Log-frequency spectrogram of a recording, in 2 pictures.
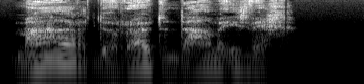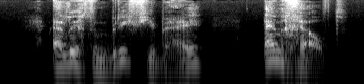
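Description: A male narrator tells a children's adventure story in a lowish, very husky voice. His intonation is animated, and the recording is close and dry. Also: takes it slowly, no echo. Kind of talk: scripted storytelling for a children's audio play. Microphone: close, dry studio microphone.

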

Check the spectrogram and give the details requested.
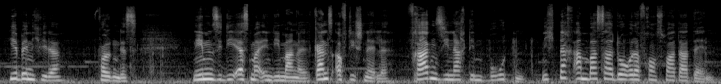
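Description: An actress playing a tough, hot-tempered police investigator who is blunt, commanding and sarcastic, in a radio crime drama. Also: female voice, medium pitch. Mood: brisk, businesslike.

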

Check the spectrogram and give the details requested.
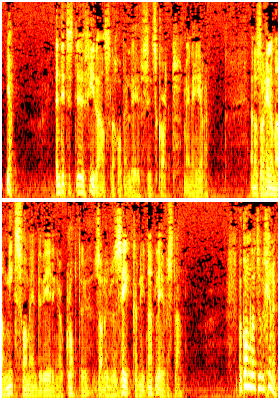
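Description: A confident maverick ex-astronaut in an old radio drama. His voice is very low and animated, and he argues point by point. The recording is muffled. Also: normal speed, creaky, breathy edge, heavily acted. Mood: insistent. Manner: argumentative, rhetorical, building his case point by point. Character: outspoken ex-astronaut turned maverick writer, male, confident and provocative. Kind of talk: 1970 Dutch radio drama acting.

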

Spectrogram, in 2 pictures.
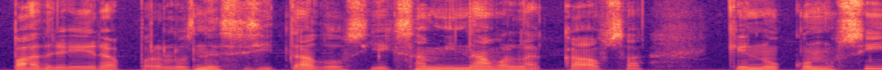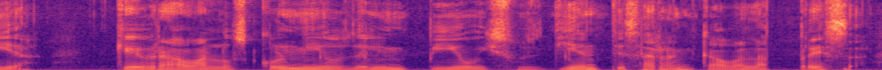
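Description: Man, spanish native, bible podcast host, raspy fry, monotone delivery, casual asides. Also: on the high side, normal speed. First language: Spanish, English second. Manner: conversational, slips English words in. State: tired late at night. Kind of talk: reading scripture aloud with informal commentary.

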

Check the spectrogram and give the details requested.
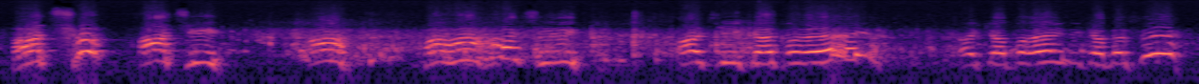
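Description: Excitable high-voiced amateur angler. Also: male voice, measured pace, highs cut off. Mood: frantic excitement. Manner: stammering, repeating words when flustered. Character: excitable, boastful amateur angler, naive and easily flustered. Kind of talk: radio serial comedy acting. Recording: old radio recording with clear hiss.

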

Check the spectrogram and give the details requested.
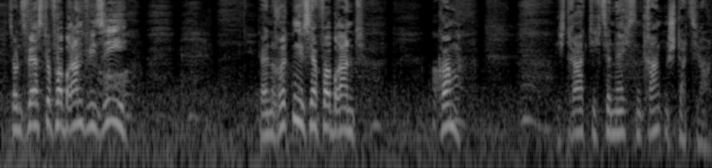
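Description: A man's voice: high-pitched, normal speed, fairly bright tone, a little hiss or hum. A man playing a grim but kindly corpse hauler in a radio drama. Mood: gruff kindness. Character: grim, bewildered corpse-hauling workman, gruffly kind.

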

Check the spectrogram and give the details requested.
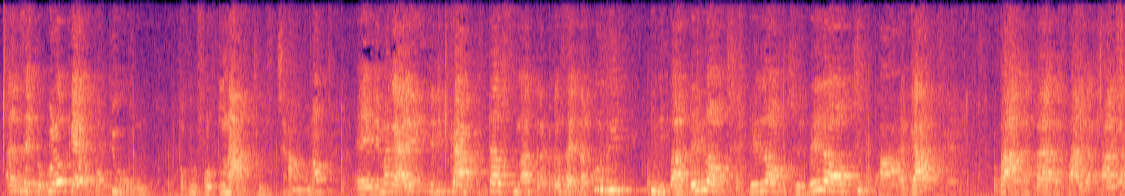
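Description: An actress playing an agitated, rambling woman in a bittersweet theatre monologue, explaining in a halting, repetitive, animated way to her audience. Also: high voice. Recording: roomy, distant stage recording, faint noise.

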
